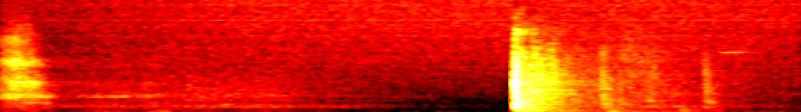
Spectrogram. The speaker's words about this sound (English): This was an ethical hack. I had permission to open the door.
